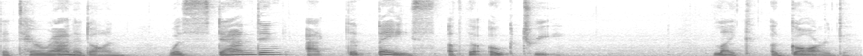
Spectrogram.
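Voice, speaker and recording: A woman reading a children's story aloud in an expressive, scripted storytelling style. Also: fairly low pitch, very slow.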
